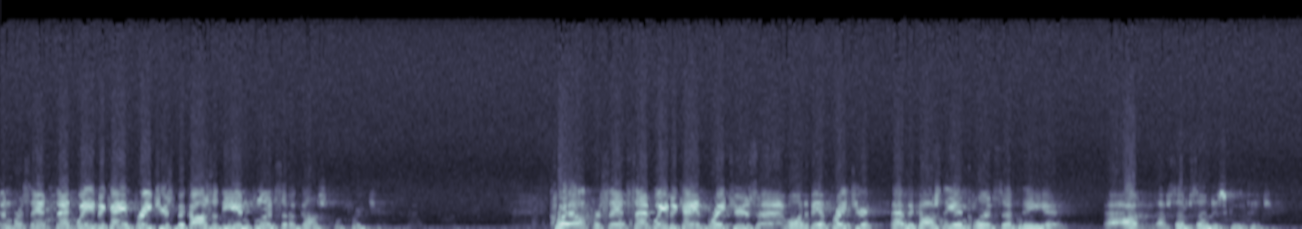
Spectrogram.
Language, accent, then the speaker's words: English; Arkansas, United States; I grew up over in North Arkansas.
